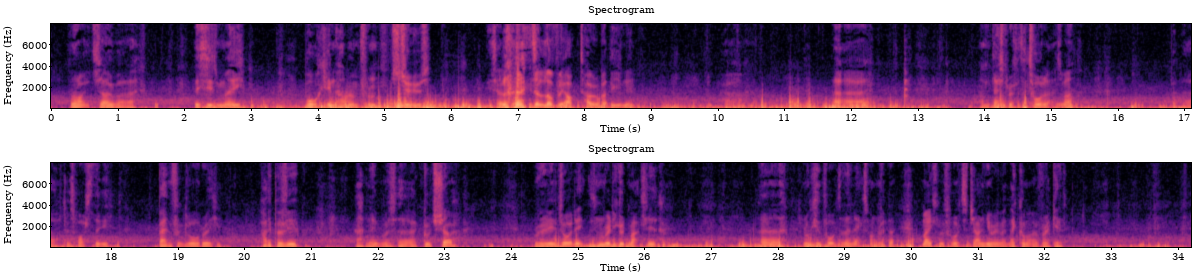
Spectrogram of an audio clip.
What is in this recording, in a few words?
inane babbling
